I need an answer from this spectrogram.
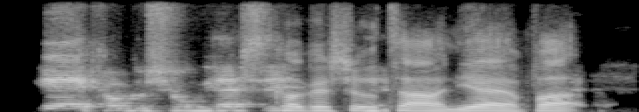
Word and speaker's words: Coggeshall: Have I pronounced that right? Yeah, Coggeshall, yes.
